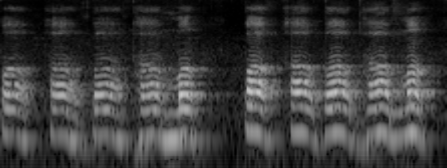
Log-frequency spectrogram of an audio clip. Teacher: इसका मतलब इसका उच्चारण स्थान ओष्ठ है। होठों से आप बोलते हैं प फ ब भ म, प फ ब भ म, यानी आपके होठ बार बार चिपकते हैं और उठते हैं।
